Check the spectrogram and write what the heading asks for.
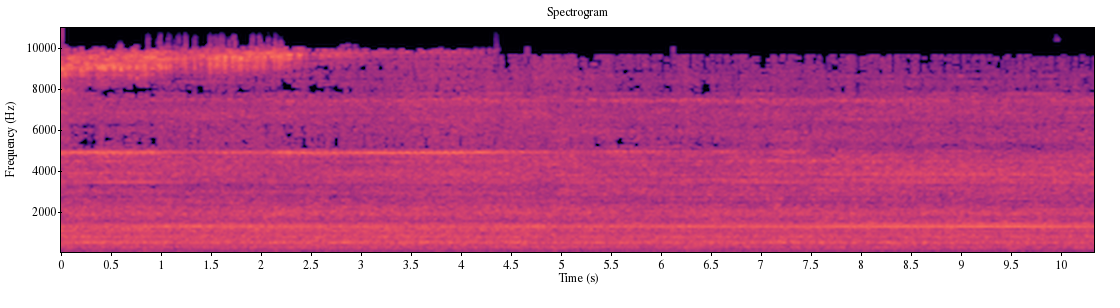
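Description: Minute Key kiosk's automatic key-cutting machine milling a key blank: a steady grinding with a high, even whine held through the cut.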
